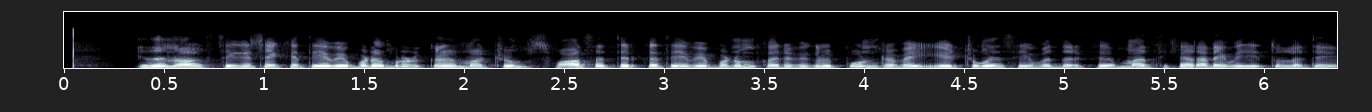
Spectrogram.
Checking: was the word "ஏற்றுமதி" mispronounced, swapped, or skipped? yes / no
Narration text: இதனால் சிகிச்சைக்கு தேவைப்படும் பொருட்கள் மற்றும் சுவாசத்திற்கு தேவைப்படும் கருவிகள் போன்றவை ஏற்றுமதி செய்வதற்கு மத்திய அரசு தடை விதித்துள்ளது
no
